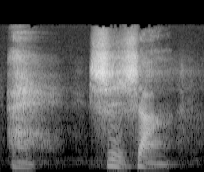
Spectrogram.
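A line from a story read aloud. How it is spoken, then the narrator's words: Long sigh. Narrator (Chinese): 菩萨长叹道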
